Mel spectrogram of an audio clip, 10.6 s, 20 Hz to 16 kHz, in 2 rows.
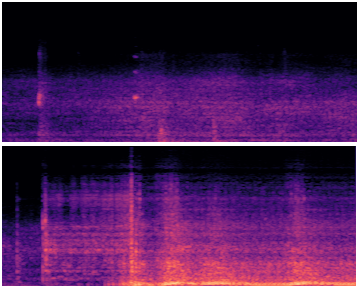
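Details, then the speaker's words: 1973 Ford F350 dump truck (1976 cab, 1979 front), carbureted, just after a vacuum leak was fixed: quiet clicks, then it catches and settles into an even, steady idle. Starts and runs normally; the carburetor may need adjusting. "there it is folks uh the answer is yes it will start and it runs so I don't know it's uh might need to fiddle with that carburetor a little bit"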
